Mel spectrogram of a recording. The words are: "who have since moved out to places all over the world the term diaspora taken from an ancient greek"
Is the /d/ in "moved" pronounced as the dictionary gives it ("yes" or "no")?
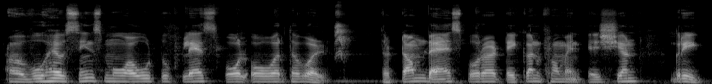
no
